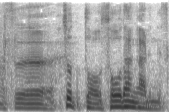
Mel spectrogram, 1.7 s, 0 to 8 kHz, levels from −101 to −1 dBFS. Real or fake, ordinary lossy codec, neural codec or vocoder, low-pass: real; none; none; 7.2 kHz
